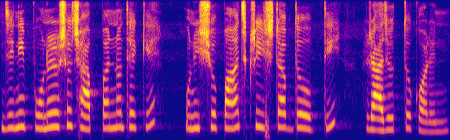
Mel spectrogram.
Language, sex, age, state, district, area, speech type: Bengali, female, 18-30, West Bengal, North 24 Parganas, urban, spontaneous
